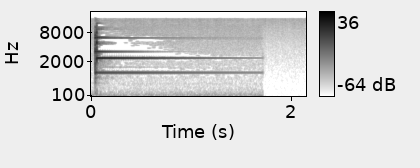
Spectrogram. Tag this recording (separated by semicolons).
Motion-Graphic; Professional; Clean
